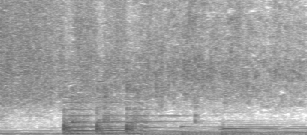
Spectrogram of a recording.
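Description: Steady, loud sizzling of garlic and shallots sautéing in hot oil, continuous and close, with faint tonal hum underneath.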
